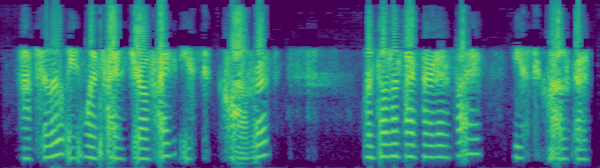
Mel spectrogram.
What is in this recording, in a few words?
Sheriff-EastCnty, scanner audio; MCSO - EAST; ThompsonPeakScot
